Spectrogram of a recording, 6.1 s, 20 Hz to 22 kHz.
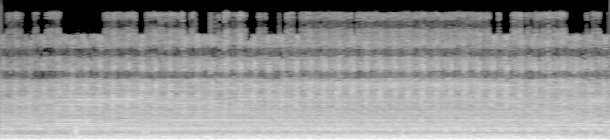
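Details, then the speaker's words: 1985 Mercedes 500SEC Euro coupe V8 at idle: rapid, uneven raw puffing chuff, exhaust visibly escaping underneath near the resonator/muffler, an obvious exhaust leak; the car also has an unsteady misfiring idle with a damaged spark plug and torn plug wire. "all right so we have here an obvious exhaust leak if you look closer you can see the exhaust coming out the bottom"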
